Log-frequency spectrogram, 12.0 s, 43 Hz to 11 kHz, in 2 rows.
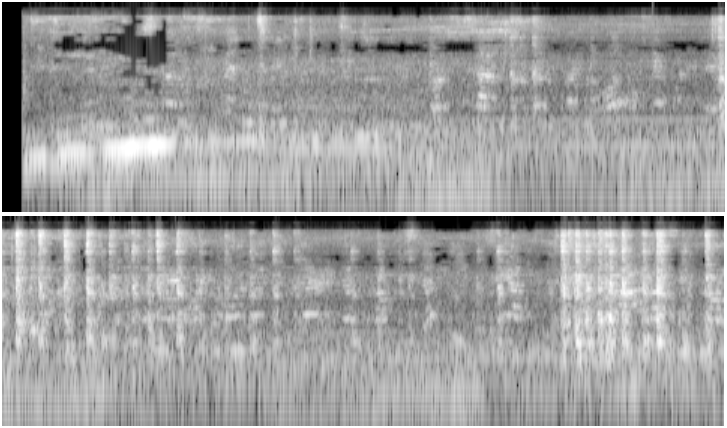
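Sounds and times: bus engine droning: 0:00.2 - 0:12.0.

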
